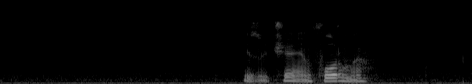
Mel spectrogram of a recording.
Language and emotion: Russian, sad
